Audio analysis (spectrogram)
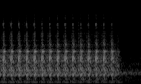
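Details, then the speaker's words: Repaired Apple II Disk II floppy drive, cleaned and reassembled with added sockets, reading a Greaseweazle-written disk: loud rapid clatter, about a dozen even head-step clicks in a second, then settles; loud but working. "Sure is loud, but it works. It's working."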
